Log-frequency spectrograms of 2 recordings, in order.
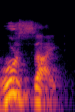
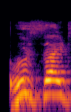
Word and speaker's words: Wurtzite: There is another type of ZNS called Wurtzite. In German, W is pronounced as V. Wurtzite structure.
